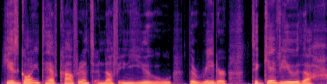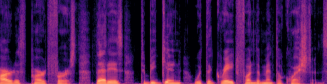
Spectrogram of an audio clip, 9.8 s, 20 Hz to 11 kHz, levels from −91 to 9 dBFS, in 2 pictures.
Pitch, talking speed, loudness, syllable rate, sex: 135 Hz, 165 wpm, -18 LUFS, 4.5 syllables/s, male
